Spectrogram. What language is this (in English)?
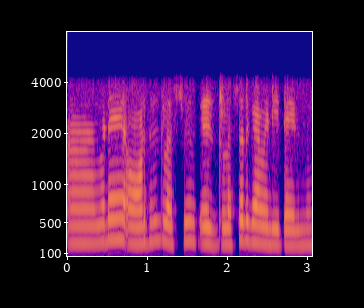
Malayalam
